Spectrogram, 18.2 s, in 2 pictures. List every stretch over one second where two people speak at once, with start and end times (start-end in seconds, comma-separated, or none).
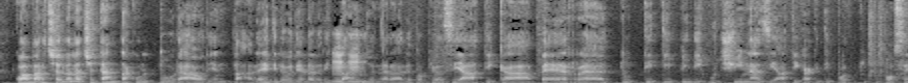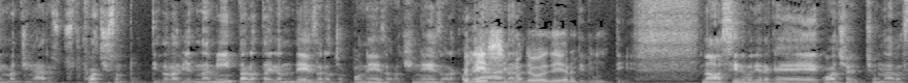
13.7-15.1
